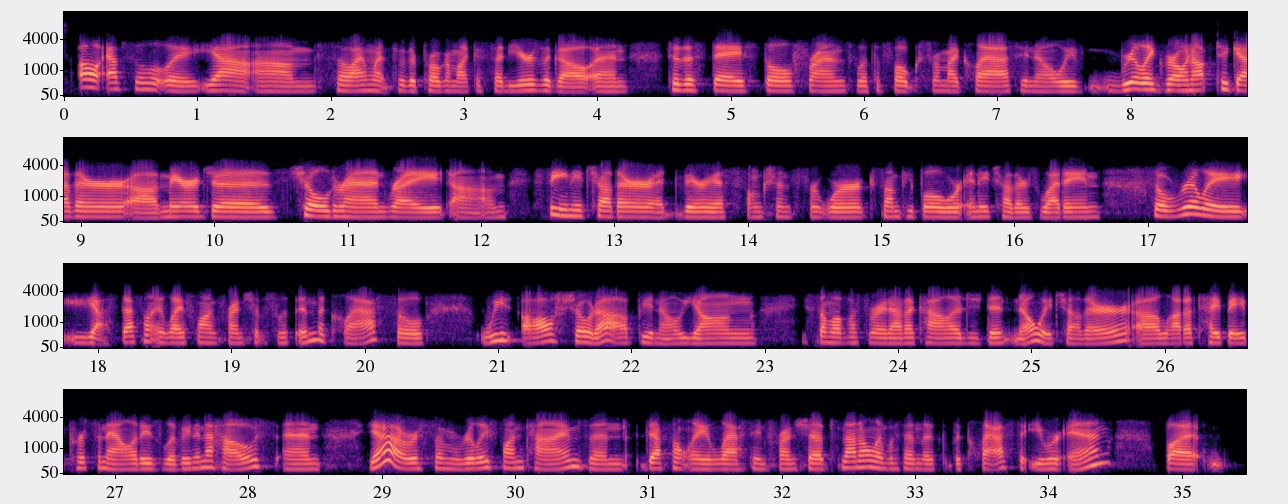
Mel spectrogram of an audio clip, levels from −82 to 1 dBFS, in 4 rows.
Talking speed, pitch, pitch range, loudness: 195 wpm, 170 Hz, 160-180 Hz, -20 LUFS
